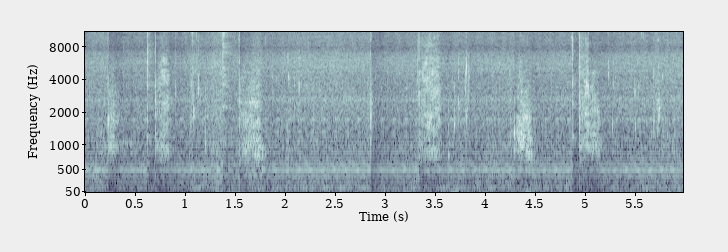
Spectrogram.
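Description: Sinuglaw with calamansi juice being stirred in a pan: wet, squelchy mixing with repeated scrapes and soft liquid slaps, close and steady for several seconds, no voices.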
